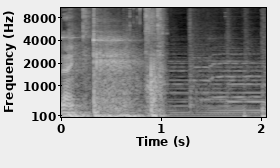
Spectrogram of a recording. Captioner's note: gavel bangs; gentle music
